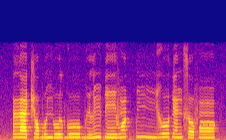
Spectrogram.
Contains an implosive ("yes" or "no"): yes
